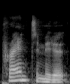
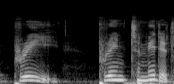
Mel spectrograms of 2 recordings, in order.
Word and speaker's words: pre-intermediate: Обратите внимание на произношение, здесь многие делают ошибку, говорят pre-intermediate, на самом деле произношение pre-intermediate level.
